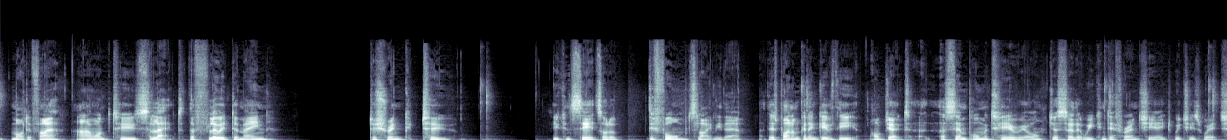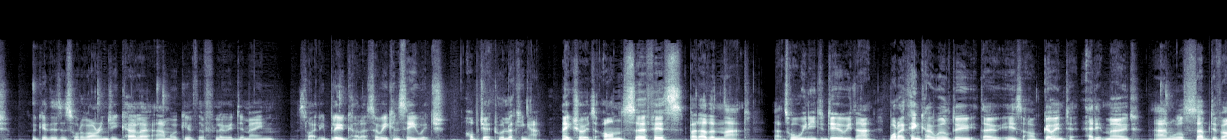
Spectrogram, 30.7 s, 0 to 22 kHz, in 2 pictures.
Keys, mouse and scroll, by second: 1.7 click, 6.0 click, 10.0 click, 11.1-13.1 scroll down 2, 13.1 scroll down 1, 14.7 click, 17.9 scroll down 1, 18.9 click, 28.0 Tab, 29.6 right click, 29.8 click.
